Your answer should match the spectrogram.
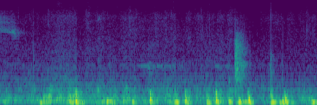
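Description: Marker knocking and scraping on a whiteboard as figures are written: irregular soft low knocks, several a second, with a brief higher scrape about three seconds in.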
